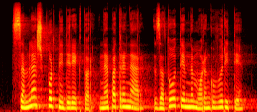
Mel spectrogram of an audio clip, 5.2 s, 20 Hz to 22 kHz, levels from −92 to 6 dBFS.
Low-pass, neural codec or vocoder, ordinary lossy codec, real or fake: 19.8 kHz; none; none; real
